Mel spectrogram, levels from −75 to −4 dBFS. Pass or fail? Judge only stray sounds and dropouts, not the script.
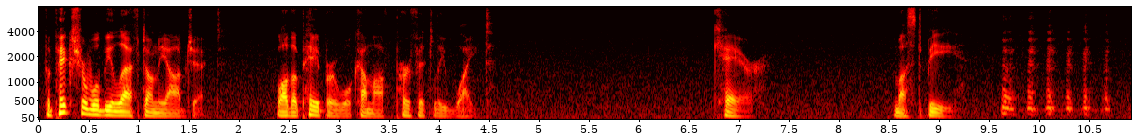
fail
